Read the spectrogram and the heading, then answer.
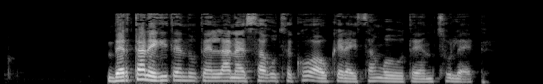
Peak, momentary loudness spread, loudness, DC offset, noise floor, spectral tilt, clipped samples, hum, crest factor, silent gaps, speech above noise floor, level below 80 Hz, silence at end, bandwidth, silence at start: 0 dBFS; 14 LU; -17 LUFS; under 0.1%; -77 dBFS; -4.5 dB/octave; under 0.1%; none; 18 dB; none; 60 dB; -60 dBFS; 0.6 s; 11.5 kHz; 1.1 s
